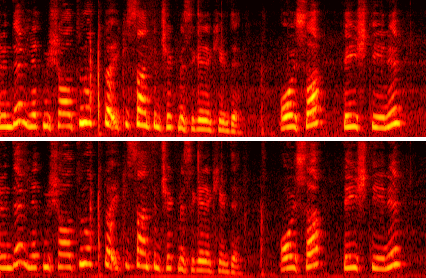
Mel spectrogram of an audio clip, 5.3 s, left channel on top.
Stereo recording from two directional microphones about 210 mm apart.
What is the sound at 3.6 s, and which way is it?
Speech, 30° right (ahead or behind).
